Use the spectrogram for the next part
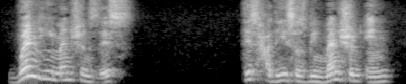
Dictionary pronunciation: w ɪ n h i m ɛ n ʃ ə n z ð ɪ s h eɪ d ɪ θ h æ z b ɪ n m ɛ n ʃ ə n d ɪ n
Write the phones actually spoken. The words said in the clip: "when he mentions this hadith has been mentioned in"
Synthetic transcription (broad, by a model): w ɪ n i m ɛ n ʃ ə n z ð ɪ s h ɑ d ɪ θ h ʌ z b ɪ n m ɛ n ʃ ə n d ɪ n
